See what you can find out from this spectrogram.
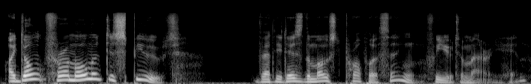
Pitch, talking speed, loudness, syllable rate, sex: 140 Hz, 205 wpm, -20 LUFS, 5.4 syllables/s, male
